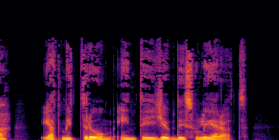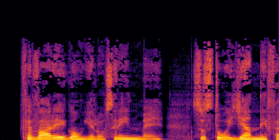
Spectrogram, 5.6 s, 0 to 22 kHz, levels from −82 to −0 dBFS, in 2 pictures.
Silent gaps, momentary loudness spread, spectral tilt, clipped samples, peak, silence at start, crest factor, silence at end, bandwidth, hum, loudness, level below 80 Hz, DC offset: 2.90-2.98 s; 12 LU; -5 dB/octave; under 0.1%; 0 dBFS; 0 s; 16 dB; 0 s; 16 kHz; none; -16 LUFS; -60 dBFS; under 0.1%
